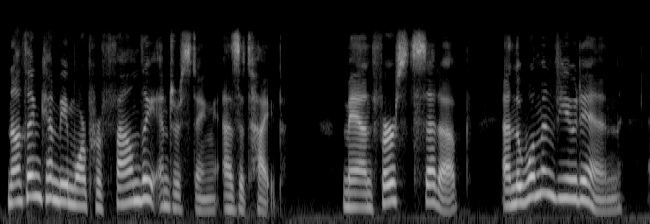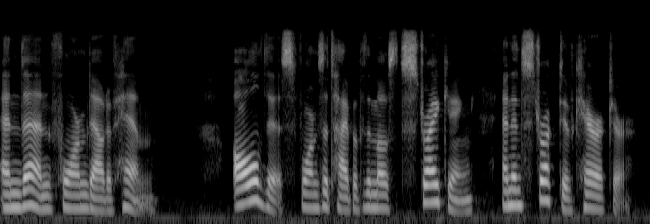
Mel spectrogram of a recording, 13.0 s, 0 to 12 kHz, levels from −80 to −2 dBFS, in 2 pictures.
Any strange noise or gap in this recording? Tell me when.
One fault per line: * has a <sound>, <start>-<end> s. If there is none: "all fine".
all fine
